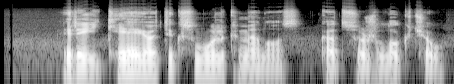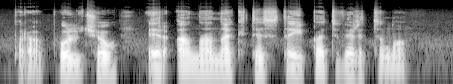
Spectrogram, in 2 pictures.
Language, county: Lithuanian, Alytus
